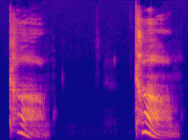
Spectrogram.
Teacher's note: lots of students would find it quite surprising that the L inside this word is silent. We don't say it calm. · the L inside this word is silent. We don't say it. Calm. It's just a long R inside.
